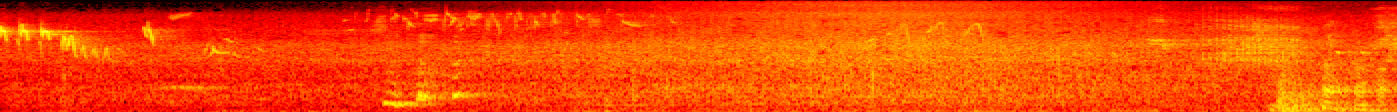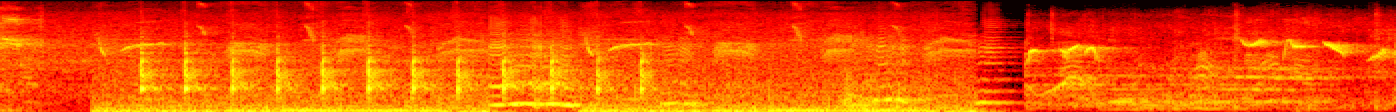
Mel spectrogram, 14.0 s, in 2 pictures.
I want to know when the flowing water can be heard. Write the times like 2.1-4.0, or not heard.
0.0-11.8.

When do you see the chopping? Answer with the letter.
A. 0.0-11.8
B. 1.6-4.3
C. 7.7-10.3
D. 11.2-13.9
C.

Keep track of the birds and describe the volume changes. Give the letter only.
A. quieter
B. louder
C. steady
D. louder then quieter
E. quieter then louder
E.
